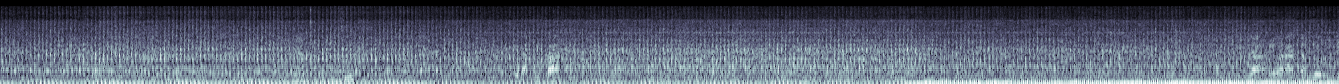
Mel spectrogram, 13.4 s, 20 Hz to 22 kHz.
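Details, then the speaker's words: Isuzu Panther LS Turbo diesel, late 2007, about 103,000 km: steady crisp diesel clatter at idle, not limping or shaking, rising evenly when revved with no misses or knocks; engine judged truly healthy. Normal. "jadi Insyaallah tidak ada mobusnya mesinnya benar-benar sehat Lur Insyaallah tidak kecewa"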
